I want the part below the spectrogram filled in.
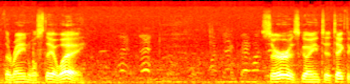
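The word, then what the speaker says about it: Hser: his teammate uh sir it's actually spelled HS e r but you don't pronounce the the H so it's sir and The Archers appears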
